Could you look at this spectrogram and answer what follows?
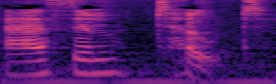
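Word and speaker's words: asymptote: It's pronounced without uh silent P. Asmtote. Okay, asmmptote.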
